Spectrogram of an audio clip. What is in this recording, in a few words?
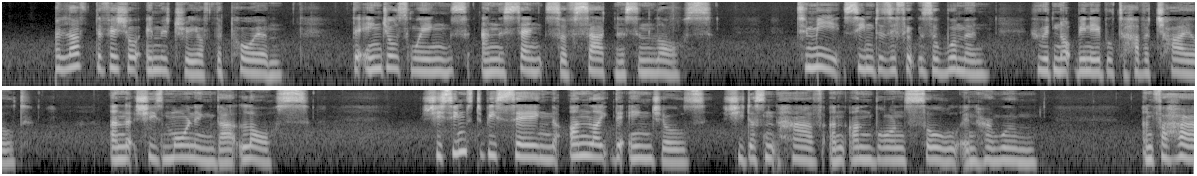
audio voiceover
